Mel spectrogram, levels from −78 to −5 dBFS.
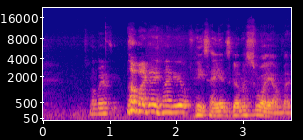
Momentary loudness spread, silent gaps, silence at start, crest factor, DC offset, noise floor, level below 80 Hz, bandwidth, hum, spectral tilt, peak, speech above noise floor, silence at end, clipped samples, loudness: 9 LU; none; 0 s; 20 dB; under 0.1%; -46 dBFS; -52 dBFS; 16 kHz; none; -5 dB/octave; -4 dBFS; 25 dB; 0 s; under 0.1%; -22 LUFS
